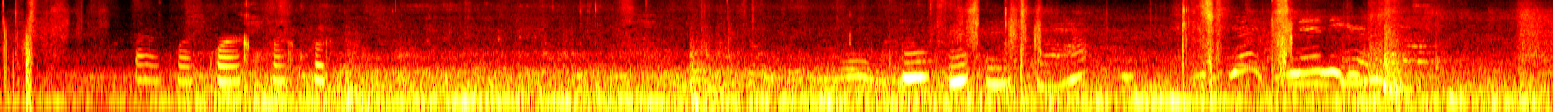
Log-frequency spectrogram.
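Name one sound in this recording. A young boy talks with animation close to a phone microphone.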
